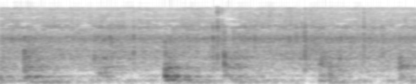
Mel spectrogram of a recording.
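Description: Garam masala and coriander powder are stirred in a frying pan, giving a soft, steady sizzle with scraping strokes of a spoon against the pan, close and quiet, with no talking.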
